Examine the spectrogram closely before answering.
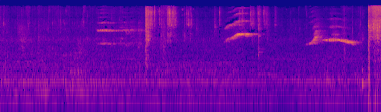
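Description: Soaked rice being swished and rinsed by hand in water in an aluminium bowl, with small splashes. A few short whistled calls that glide in pitch sound over it, the loudest about halfway through. Near the end a tap comes on and water runs.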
